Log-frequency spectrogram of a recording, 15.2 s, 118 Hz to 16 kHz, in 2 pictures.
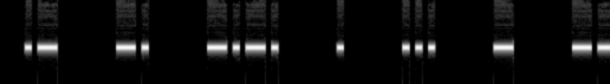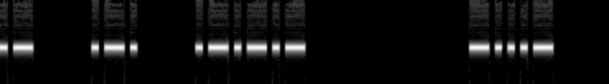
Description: Morse code, heard as a keyed tone, about 15 wpm, spaced as for 8 wpm, 1000 Hz. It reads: ANCESTOR. <BT>
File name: qotdfiles / 8wpm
